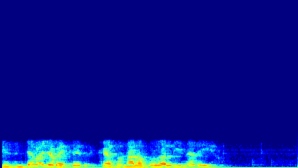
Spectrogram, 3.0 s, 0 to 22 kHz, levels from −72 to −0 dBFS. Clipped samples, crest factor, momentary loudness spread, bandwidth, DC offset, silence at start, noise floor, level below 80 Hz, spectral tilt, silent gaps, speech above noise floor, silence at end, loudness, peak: under 0.1%; 16 dB; 7 LU; 4 kHz; 3%; 0 s; -45 dBFS; -48 dBFS; -10.5 dB/octave; none; 23 dB; 0.1 s; -23 LUFS; -8 dBFS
